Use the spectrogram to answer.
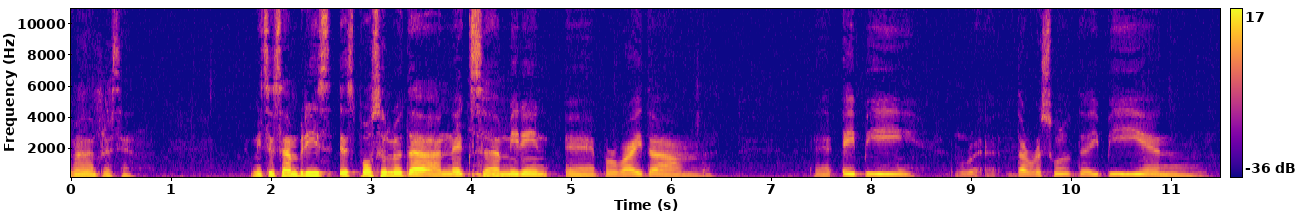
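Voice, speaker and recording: A woman on a school board who speaks slowly and hesitantly, in a polite tone. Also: sits low, a little mellow, slight background noise. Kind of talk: board meeting remarks.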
